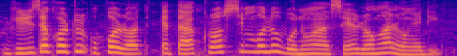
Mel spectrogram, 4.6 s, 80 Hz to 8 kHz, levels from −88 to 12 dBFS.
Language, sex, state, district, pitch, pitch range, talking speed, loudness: Assamese, female, Assam, Kamrup Metropolitan, 245 Hz, 225-305 Hz, 130 wpm, -18 LUFS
